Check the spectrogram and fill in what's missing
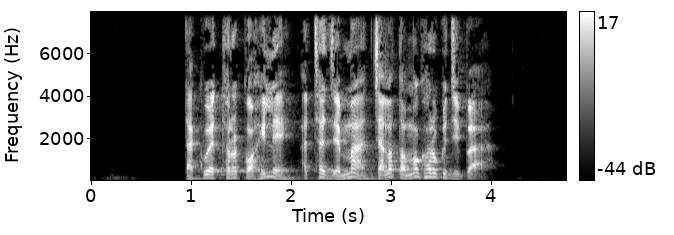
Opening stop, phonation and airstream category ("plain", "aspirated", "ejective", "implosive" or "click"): plain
